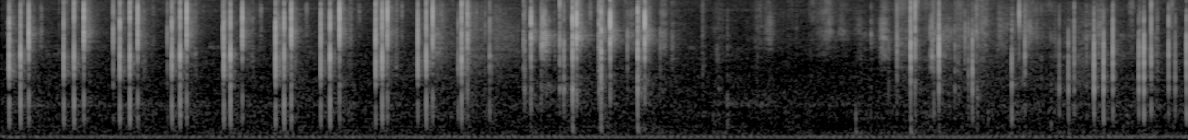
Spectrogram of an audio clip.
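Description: Long acrylic nails tap and scratch the front and back of a small, hollow printed cardboard cosmetic box, producing quick, dry, bright clicks in uneven bursts, with a quieter stretch of soft scratching in the middle.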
